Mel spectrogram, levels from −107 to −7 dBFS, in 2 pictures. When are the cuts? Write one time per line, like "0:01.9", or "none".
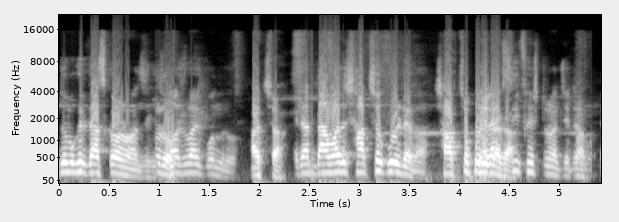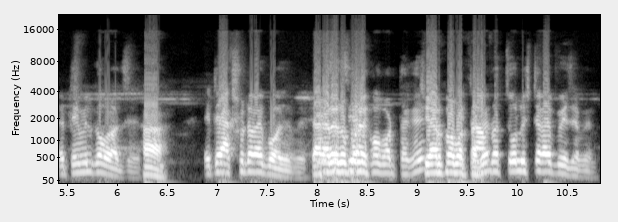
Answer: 0:01.0
0:05.4
0:08.0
